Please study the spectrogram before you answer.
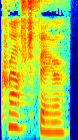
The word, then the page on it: craft fair: American English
